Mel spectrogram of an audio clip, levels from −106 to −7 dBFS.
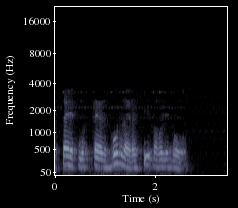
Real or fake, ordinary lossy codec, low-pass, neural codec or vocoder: fake; MP3, 16 kbps; 3.6 kHz; codec, 16 kHz, 0.9 kbps, LongCat-Audio-Codec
